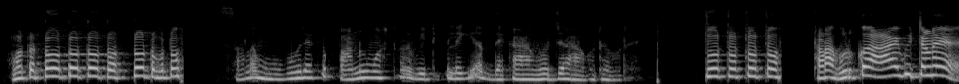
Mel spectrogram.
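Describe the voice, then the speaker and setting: A woman puts on a cartoonish character voice pitched high. She keeps a moderate pace. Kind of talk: comic overacting. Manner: fast, rambling, stuttering.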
